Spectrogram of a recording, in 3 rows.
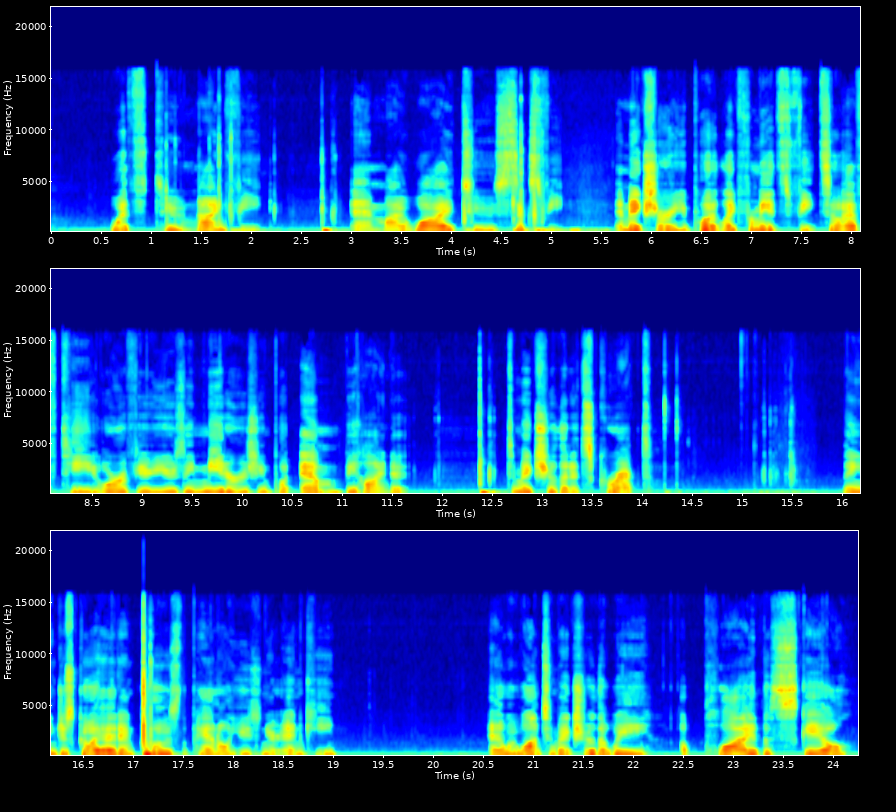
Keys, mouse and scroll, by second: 1.1-1.7 typing, 2.6 Tab, 4.0-4.8 typing, 12.3 Tab, 14.1 click, 17.0 n.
